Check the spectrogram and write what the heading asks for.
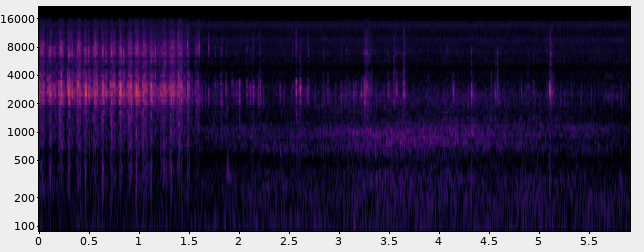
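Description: Two small instant-noodle seasoning packets shaken hard for about a second and a half, the powder inside rattling fast. This is followed by quieter crinkling and scattered ticks of the foil packet as it is torn open.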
